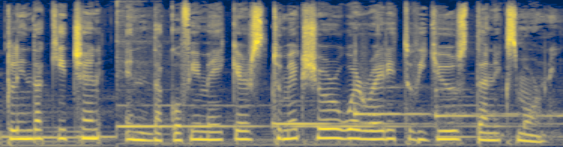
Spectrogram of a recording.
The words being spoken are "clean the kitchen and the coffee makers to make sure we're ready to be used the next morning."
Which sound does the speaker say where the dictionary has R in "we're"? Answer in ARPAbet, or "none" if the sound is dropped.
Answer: R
